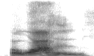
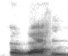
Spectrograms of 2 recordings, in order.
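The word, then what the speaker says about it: Oahu: Aahu. I still can't say it right after a while, you know. A wahoo. Yeah, that's it.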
